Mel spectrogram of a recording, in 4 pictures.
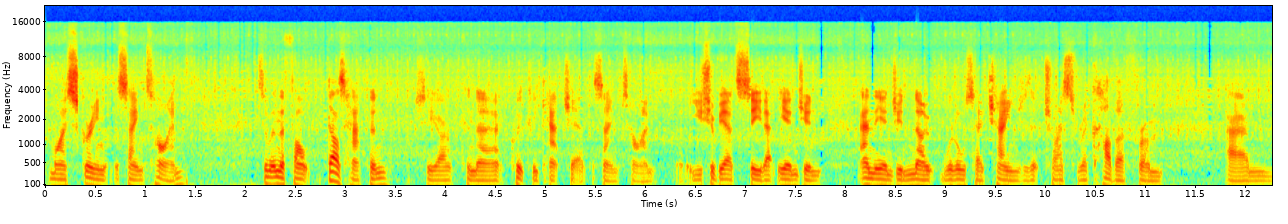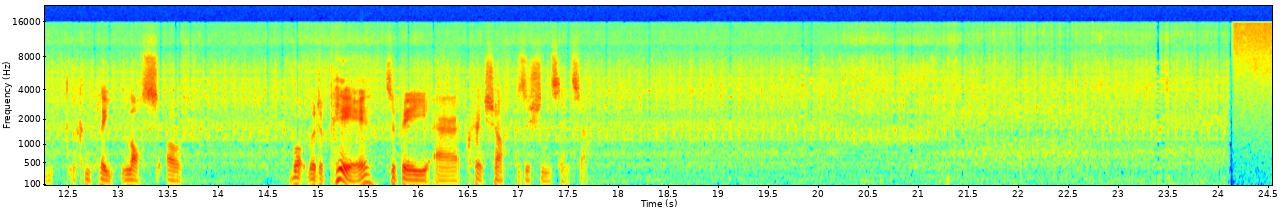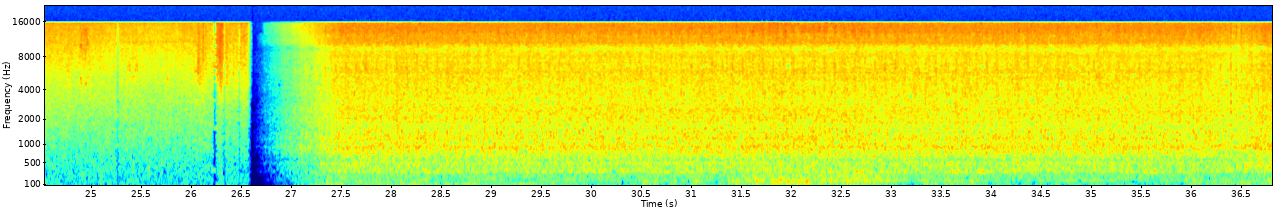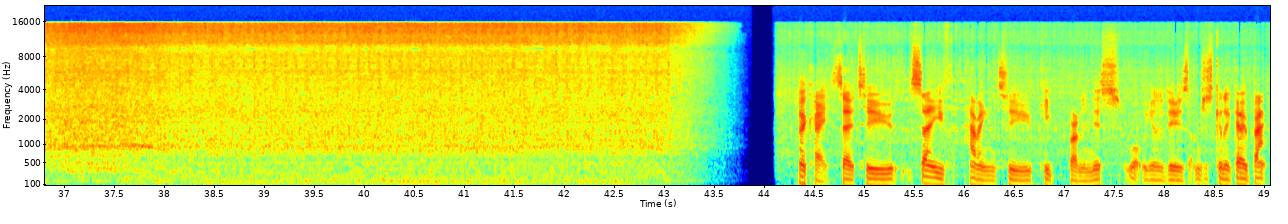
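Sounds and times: car engine idling: 0:00.0 - 0:24.2, 0:26.8 - 0:49.0.

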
